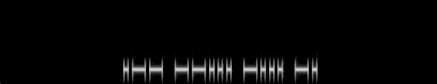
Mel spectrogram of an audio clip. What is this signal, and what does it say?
Morse code, heard as a keyed tone, about 28 wpm, 700 Hz. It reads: W7BN
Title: USA Call Signs - 4 Characters - 2x Character Spacing - 28wpm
